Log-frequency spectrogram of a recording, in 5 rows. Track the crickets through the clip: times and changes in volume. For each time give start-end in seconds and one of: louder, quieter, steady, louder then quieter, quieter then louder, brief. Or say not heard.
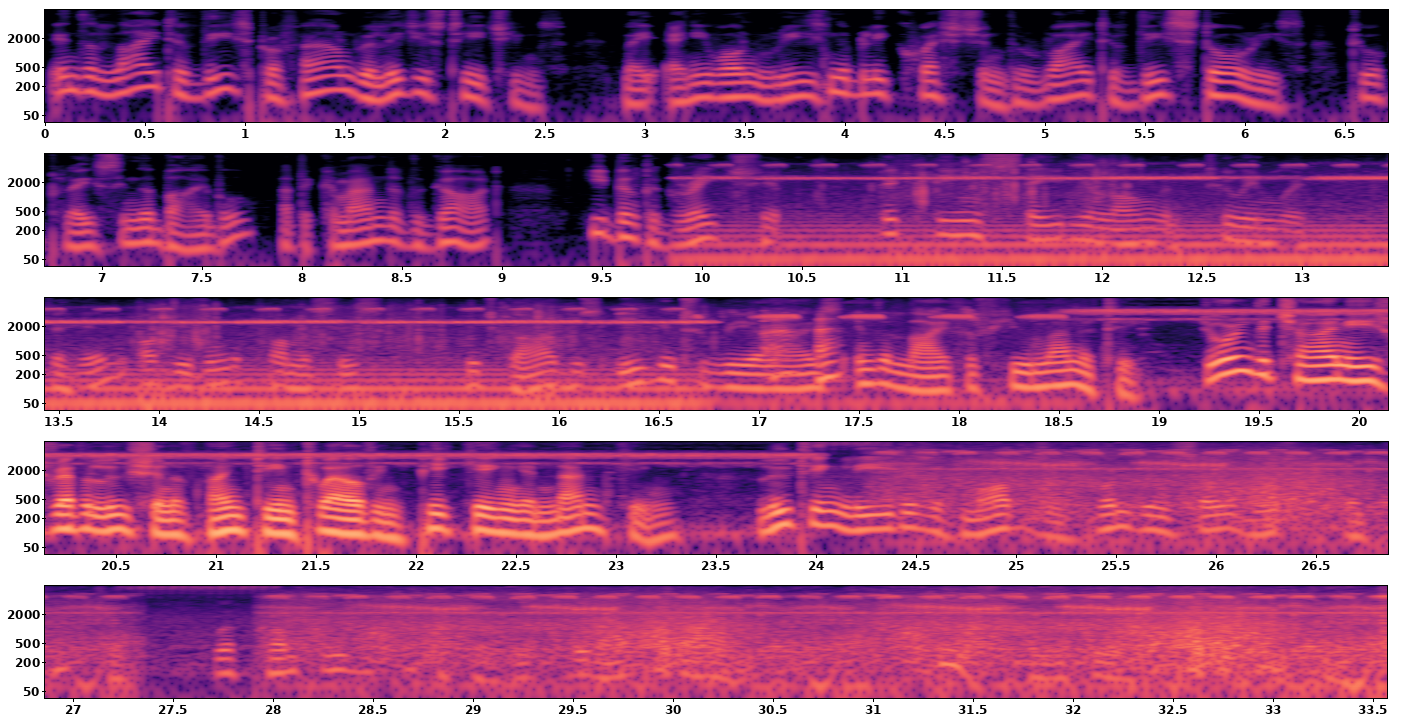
9.8-33.5 louder.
